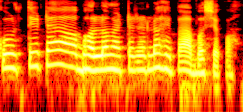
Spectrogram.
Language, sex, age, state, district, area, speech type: Odia, female, 30-45, Odisha, Kendrapara, urban, spontaneous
